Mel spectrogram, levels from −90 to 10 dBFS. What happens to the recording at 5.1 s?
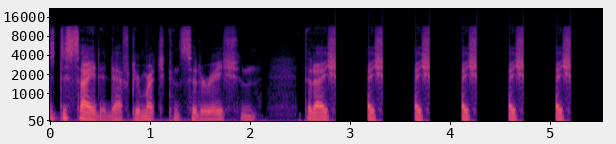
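At 5.1 s the clip is in a stutter with silent gaps, from 2.85 s to the end. A 139 ms burst of speech repeats every 470 ms, with 331 ms of silence between. A stalled stream likely replayed its last fragment. The intended audio is lost.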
